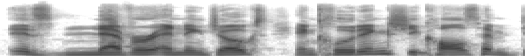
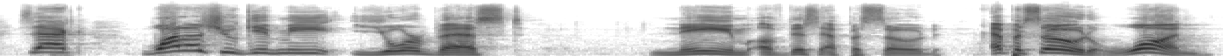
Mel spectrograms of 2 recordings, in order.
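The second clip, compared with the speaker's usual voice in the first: announcer voice; 3 semitones higher, 4 dB louder, slower than usual. Pretend. Hosting intro in announcer voice.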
